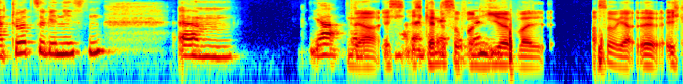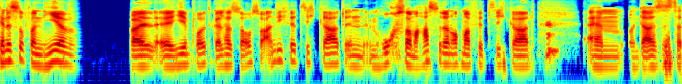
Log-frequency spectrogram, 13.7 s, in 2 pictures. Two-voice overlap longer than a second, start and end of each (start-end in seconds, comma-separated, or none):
3.5-5.1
